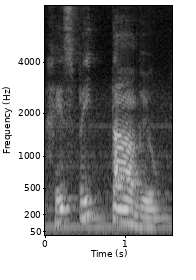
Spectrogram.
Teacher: Como é o caso da palavra que aparece aqui, respeitável. Então, eu sei que o tá é a minha sílaba tônica. Então, eu sei que ela é paroxítona.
